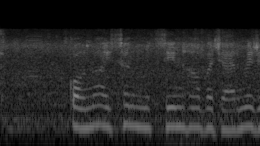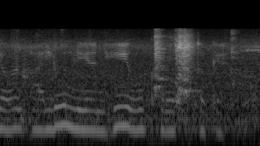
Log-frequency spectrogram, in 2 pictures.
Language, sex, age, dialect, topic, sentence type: Bhojpuri, female, 18-24, Western, agriculture, question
